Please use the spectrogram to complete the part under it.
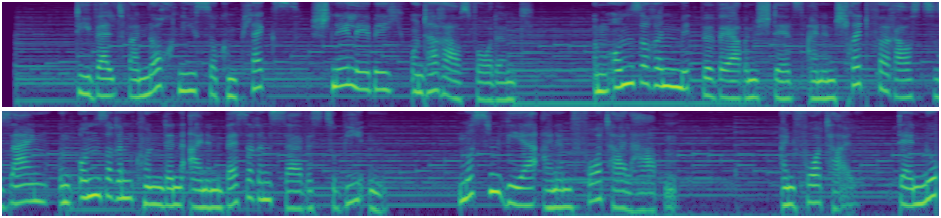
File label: Commercial, Bright, Upbeat, Conversational, RP ('Received Pronunciation'); Mishcon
